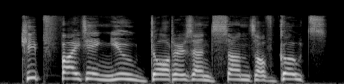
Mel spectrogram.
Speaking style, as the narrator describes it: Birgitta yelled

